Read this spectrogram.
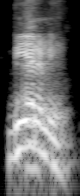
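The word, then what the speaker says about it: Bieniemy: I mean, God, I mean, you talk about, I'm thinking, you know, where's Eric, you know, what, how do you say his last name? Benami or whatever. He interviewed, you know, Chiefs office. – Bienemy.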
